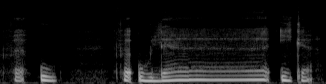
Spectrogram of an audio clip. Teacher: حمزہ کے بعد جو واو ہے اس پر سرکل لگا ہے یعنی کہ ہم اس کو نہیں پڑھیں گے تو او نہیں ہوگا، ایک حرکہ کھینچا جائے گا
